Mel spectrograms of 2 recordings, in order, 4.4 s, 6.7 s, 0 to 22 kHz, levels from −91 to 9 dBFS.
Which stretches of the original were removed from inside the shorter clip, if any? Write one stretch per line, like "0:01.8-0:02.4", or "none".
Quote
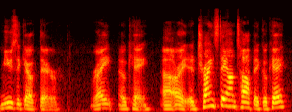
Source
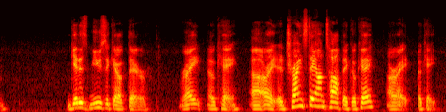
none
